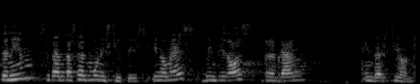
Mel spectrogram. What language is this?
Catalan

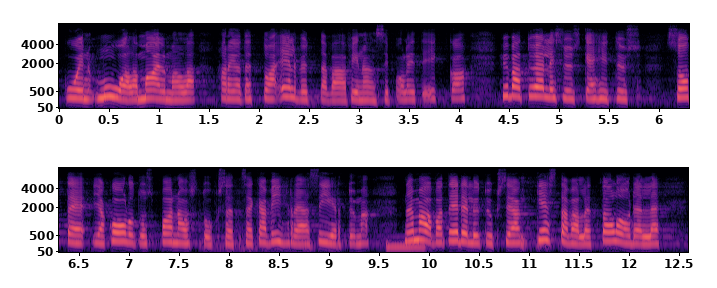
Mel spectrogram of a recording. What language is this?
Finnish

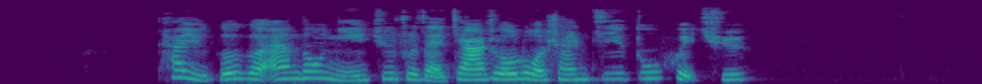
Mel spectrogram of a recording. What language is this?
Chinese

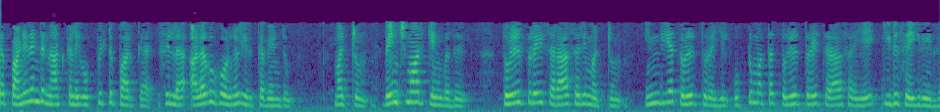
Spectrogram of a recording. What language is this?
Tamil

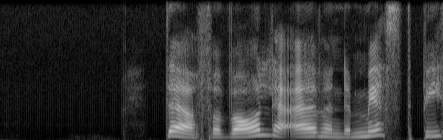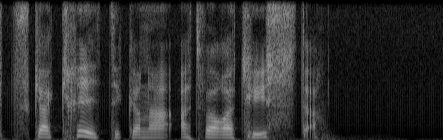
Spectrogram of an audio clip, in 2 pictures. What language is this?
Swedish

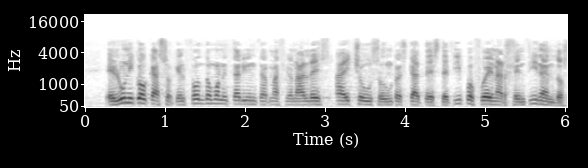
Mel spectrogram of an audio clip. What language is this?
Spanish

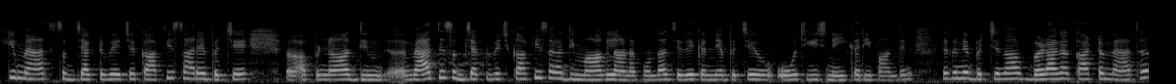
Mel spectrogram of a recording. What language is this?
Dogri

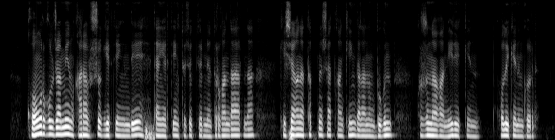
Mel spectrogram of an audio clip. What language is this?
Kazakh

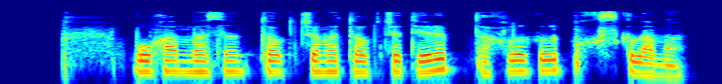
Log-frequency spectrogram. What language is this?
Uzbek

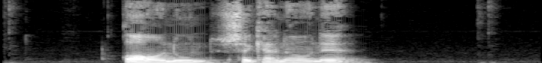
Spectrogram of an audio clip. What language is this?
Persian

